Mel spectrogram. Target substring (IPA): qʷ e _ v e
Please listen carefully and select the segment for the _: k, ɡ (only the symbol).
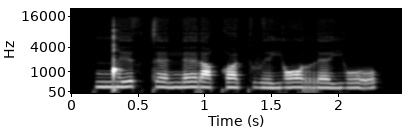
k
